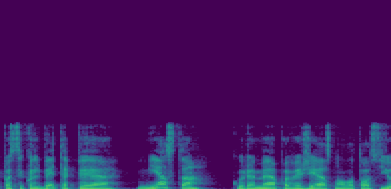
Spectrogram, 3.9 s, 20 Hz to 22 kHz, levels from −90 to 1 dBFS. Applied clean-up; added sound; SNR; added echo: neural mask model DeepFilterNet 3.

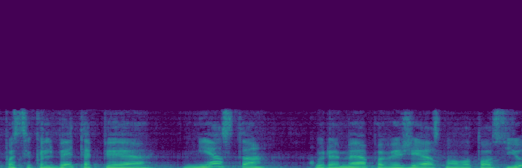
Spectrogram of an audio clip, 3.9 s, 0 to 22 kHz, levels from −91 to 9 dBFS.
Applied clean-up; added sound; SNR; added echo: neural separator model SepFormer DNS4.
